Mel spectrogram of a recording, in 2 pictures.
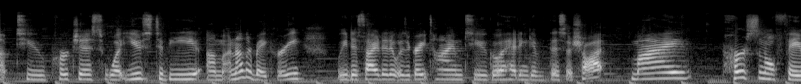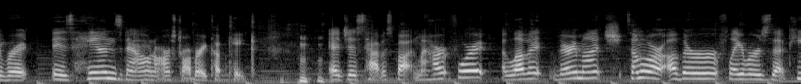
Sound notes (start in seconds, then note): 10.8 chuckling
